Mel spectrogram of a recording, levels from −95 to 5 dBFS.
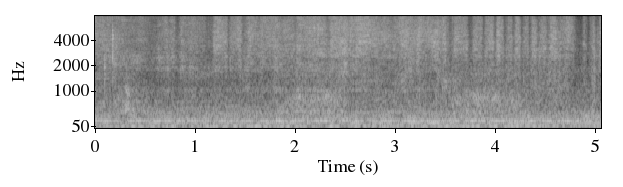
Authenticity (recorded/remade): recorded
